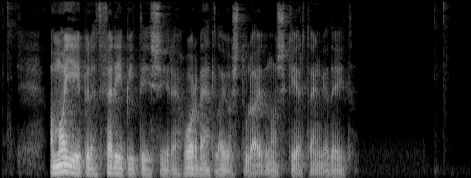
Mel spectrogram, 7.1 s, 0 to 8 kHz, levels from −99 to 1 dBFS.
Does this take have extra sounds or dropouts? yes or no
no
